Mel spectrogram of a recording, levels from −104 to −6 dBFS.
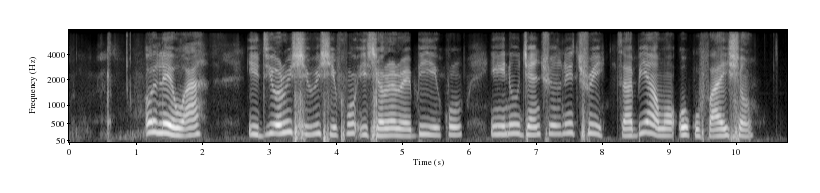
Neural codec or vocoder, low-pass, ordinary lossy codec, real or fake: codec, 16 kHz, 4 kbps, X-Codec, HuBERT features, trained on LibriSpeech; 7.2 kHz; none; fake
